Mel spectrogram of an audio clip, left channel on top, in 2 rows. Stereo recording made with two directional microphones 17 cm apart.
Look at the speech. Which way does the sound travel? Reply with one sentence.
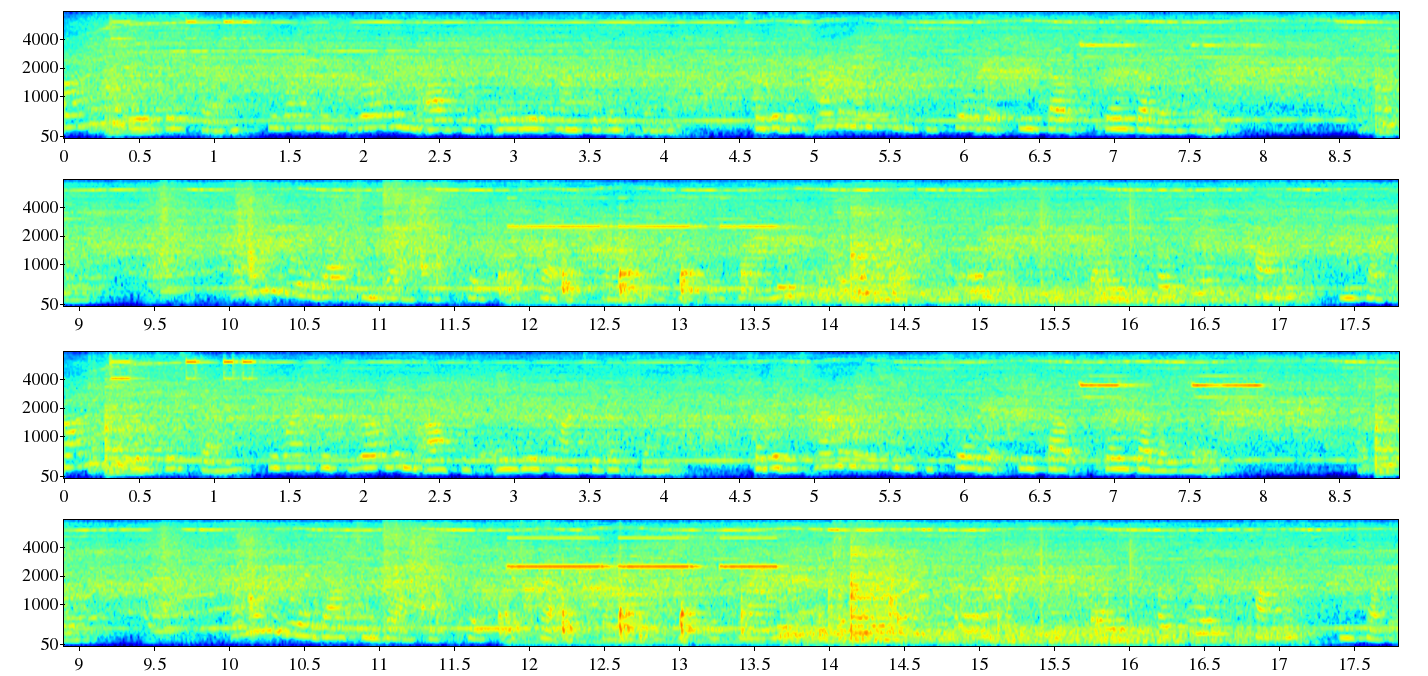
In this clip you hear the speech stay in one place.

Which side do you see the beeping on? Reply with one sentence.
You can hear the beeping on the right.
